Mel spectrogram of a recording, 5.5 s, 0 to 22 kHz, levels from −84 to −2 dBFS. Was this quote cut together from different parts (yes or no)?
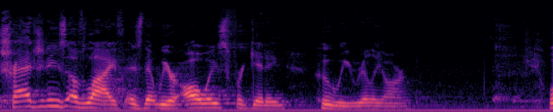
no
